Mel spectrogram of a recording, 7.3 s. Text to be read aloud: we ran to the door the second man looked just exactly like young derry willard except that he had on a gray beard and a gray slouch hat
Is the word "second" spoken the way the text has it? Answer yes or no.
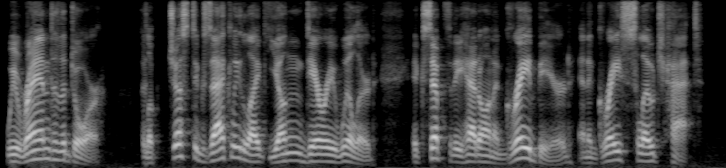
no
